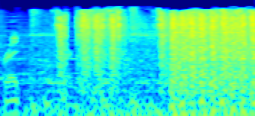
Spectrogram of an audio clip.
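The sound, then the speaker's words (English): Gunfire from a semi-automatic revolver: loud, sharp reports follow one another rapidly and blur into a dense, continuous crackling roar. “This is a semi-auto revolver! Good shot!”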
